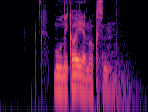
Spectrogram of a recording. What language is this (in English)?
Norwegian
